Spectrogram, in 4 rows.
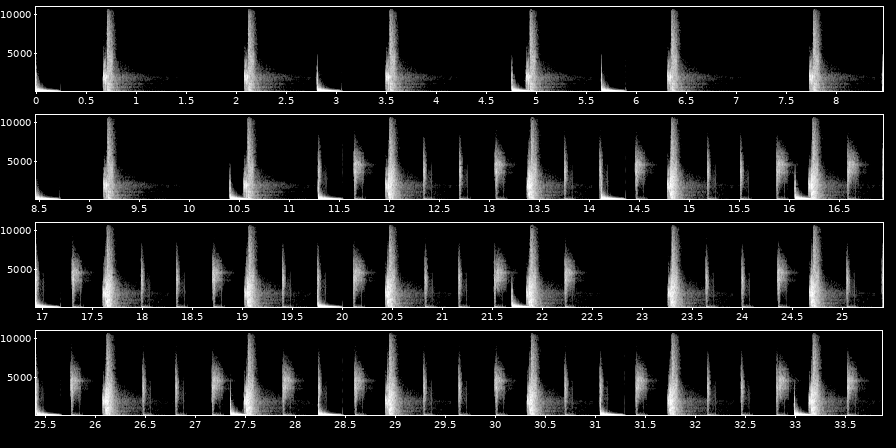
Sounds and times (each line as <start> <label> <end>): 0.0 Lofi HipHop Drum Loop 0.8
2.8 Lofi HipHop Drum Loop 3.1
4.8 Lofi HipHop Drum Loop 5.1
5.7 Lofi HipHop Drum Loop 5.9
8.5 Lofi HipHop Drum Loop 9.3
10.4 Lofi HipHop Drum Loop 10.7
11.3 Lofi HipHop Drum Loop 12.4
13.1 Lofi HipHop Drum Loop 15.2
15.9 Lofi HipHop Drum Loop 18.1
18.7 Lofi HipHop Drum Loop 20.9
21.5 Lofi HipHop Drum Loop 22.4
24.4 Lofi HipHop Drum Loop 26.6
27.2 Lofi HipHop Drum Loop 29.4
30.0 Lofi HipHop Drum Loop 32.2
32.8 Lofi HipHop Drum Loop 33.7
